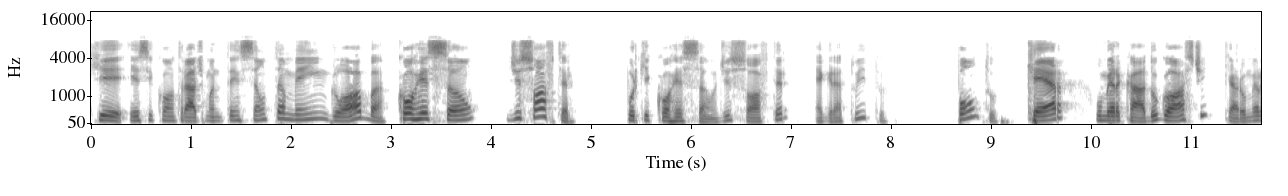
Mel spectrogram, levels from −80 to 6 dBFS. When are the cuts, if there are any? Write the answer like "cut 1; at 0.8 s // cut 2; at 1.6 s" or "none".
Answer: none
